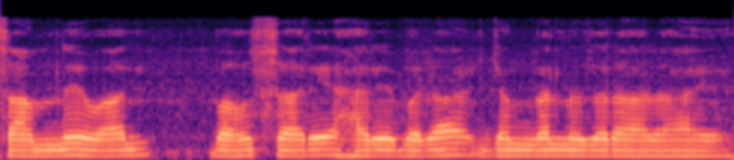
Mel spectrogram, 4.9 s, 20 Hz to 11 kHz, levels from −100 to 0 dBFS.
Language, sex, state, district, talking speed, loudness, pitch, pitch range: Hindi, male, Uttar Pradesh, Lucknow, 135 wpm, -17 LUFS, 115 Hz, 110-120 Hz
